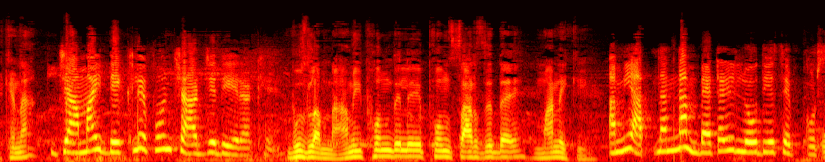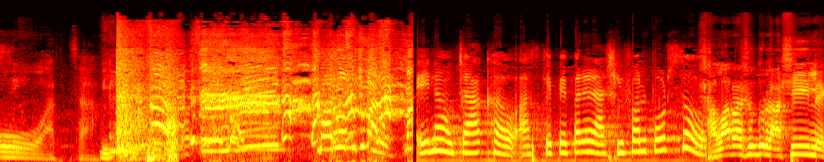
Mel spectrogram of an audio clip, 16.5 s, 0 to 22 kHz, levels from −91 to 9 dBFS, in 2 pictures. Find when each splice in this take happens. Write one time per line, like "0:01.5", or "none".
none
